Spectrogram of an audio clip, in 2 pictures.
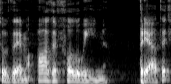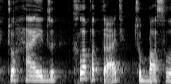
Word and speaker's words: прятать: The infinitive прятать is not stressed on the last syllable. That's why, in the present tense, the stress falls on the stem.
